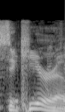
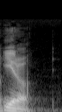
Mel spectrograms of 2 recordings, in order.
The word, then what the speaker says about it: Sekiro: So not Sekiro. – Just are weird. – Daniel Robeson, the editor-in-chief of IGN Japan, tweeted us and said, it's emphasized the first syllable. That's the... – Sekiro.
